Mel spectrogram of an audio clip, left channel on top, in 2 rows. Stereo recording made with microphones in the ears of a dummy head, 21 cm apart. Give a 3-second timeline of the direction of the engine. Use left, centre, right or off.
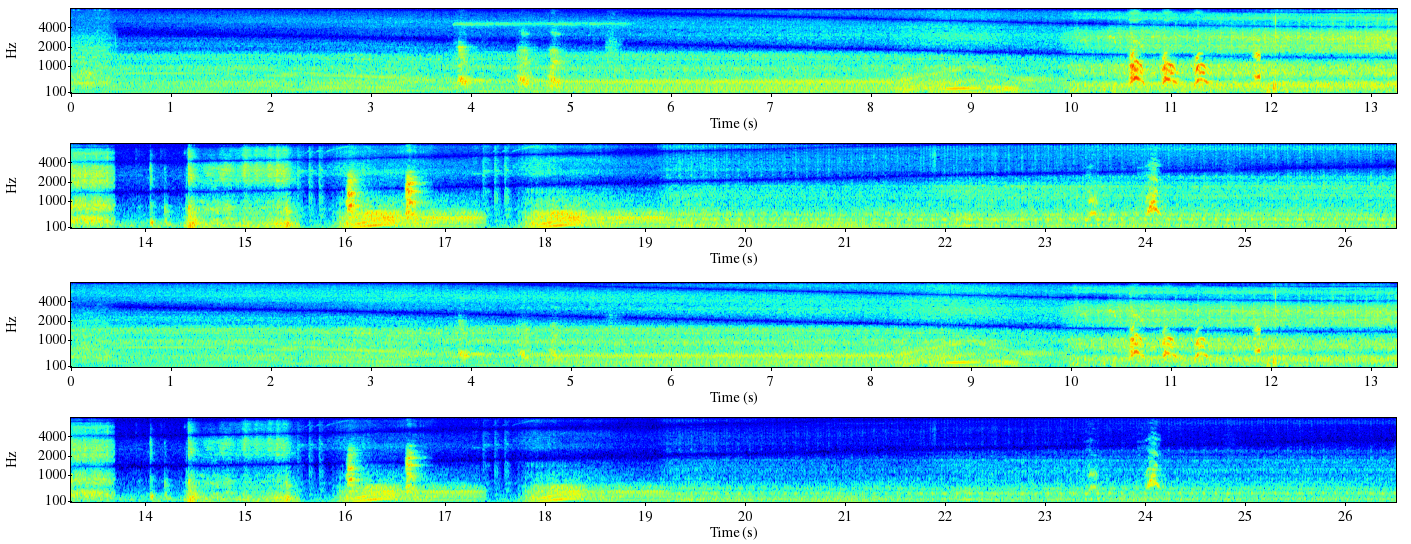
right, right, right, right, centre, left, left, left, left.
